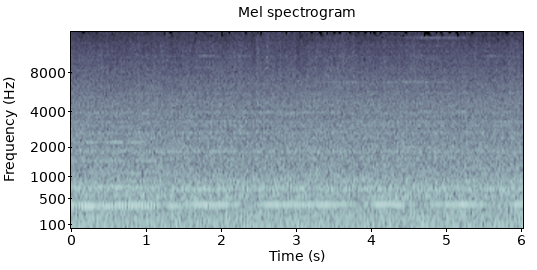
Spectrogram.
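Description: A freight train rumbles steadily along the rails.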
